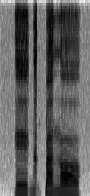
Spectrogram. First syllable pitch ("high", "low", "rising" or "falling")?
low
